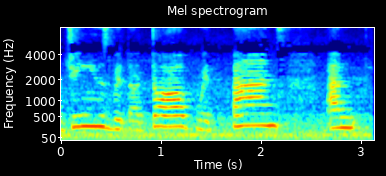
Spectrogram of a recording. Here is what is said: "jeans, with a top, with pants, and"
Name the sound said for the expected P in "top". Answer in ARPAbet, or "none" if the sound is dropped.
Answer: B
